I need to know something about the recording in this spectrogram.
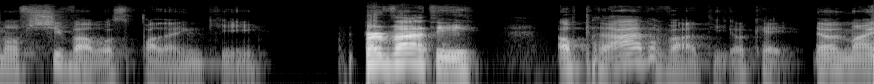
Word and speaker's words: Parvati: Parvati.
